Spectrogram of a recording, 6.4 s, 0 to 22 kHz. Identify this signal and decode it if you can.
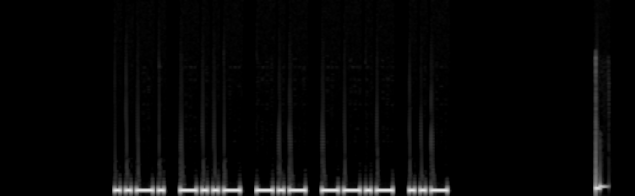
Morse code, heard as a keyed tone, about 22 wpm, 700 Hz. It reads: FXKQU
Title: Code Groups - 5 Letters - 22wpm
